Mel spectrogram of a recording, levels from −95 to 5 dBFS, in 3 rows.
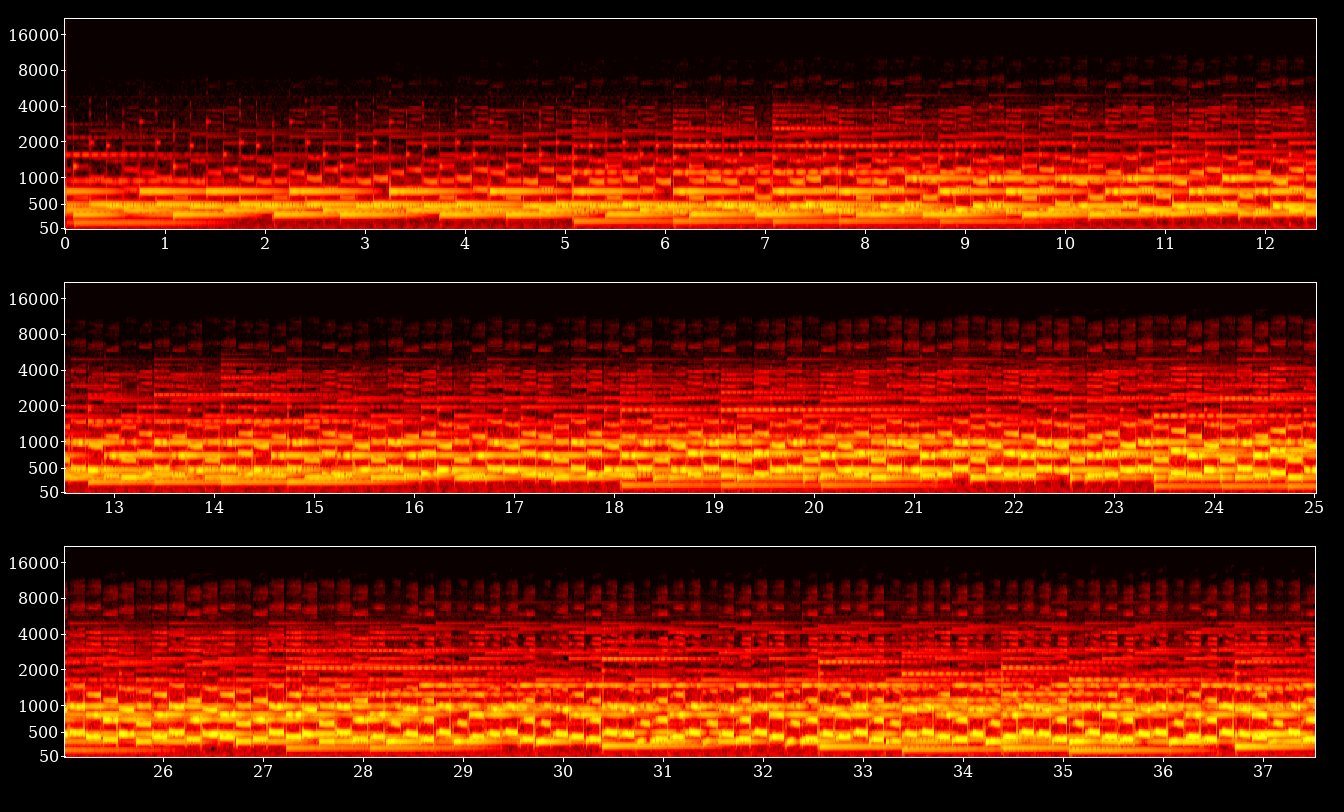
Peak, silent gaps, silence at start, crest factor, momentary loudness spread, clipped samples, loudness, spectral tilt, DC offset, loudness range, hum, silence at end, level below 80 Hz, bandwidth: -10 dBFS; none; 0 s; 14 dB; 7 LU; under 0.1%; -25 LUFS; -6.5 dB/octave; under 0.1%; 6 LU; none; 0 s; -66 dBFS; 9.8 kHz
